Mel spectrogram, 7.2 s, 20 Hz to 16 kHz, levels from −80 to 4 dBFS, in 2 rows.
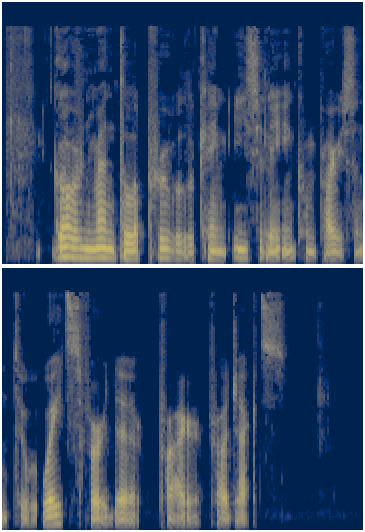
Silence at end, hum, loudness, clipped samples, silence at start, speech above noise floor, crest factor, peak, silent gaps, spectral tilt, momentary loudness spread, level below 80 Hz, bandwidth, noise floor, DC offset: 0.8 s; none; -21 LUFS; under 0.1%; 0.05 s; 34 dB; 20 dB; -2 dBFS; none; -5 dB/octave; 11 LU; -60 dBFS; 11.5 kHz; -54 dBFS; under 0.1%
